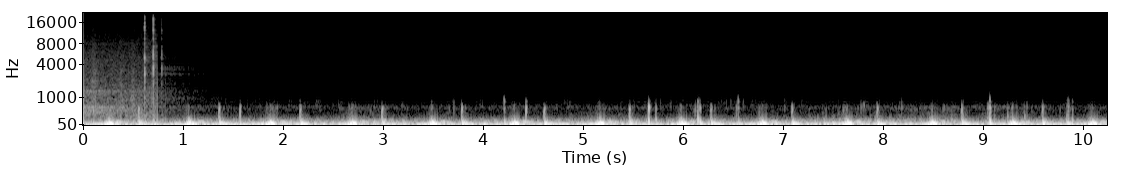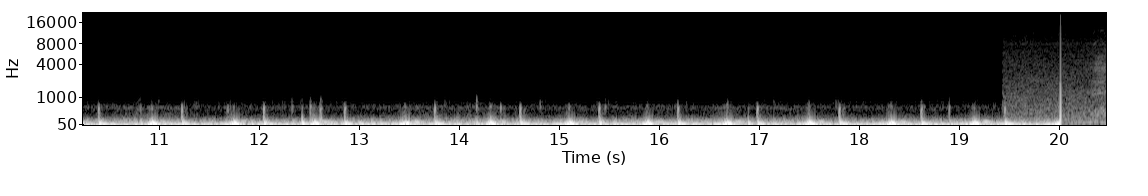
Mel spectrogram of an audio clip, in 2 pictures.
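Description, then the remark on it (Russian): A Still's murmur in an 18-year-old man, heard through a stethoscope between the left sternal border and the left midclavicular line, just below nipple level: steady, regular low thumping heartbeats with a soft rushing hum between them, continuous for about twenty seconds, with no talking. “Следующий пациент – мужчина 18 лет – Аускультация в типичном месте выслушивания шума стила, между левым краем грудины и левой среднеключичной линией, чуть ниже уровня соска.”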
